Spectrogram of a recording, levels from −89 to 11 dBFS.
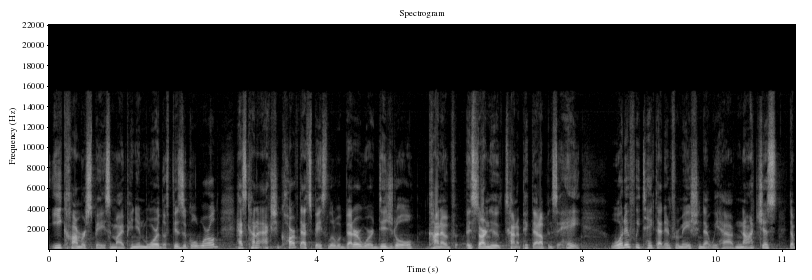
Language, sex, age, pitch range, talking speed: English, male, 30-49, 120-155 Hz, 250 wpm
